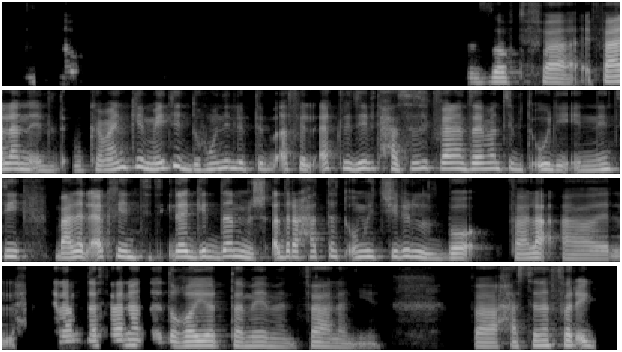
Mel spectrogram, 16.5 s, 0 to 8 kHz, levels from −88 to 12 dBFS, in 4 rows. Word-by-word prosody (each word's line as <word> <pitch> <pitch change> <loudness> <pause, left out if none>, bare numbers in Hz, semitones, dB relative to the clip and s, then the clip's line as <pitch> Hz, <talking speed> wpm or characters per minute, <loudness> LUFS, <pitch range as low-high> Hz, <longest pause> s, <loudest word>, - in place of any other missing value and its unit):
بالضبط. - - -18 2.6
بالضبط، 170 +2 -2
ففعلًا 185 +5 +3
الد 155 0 -7
وكمان 180 +9 0
كمية 225 -5 +3
الدهون 200 - +1
اللي 225 -2 +2
بتبقى 205 -1 -4
في 190 - -14
الأكل 220 +4 -2
دي 215 +2 +3
بتحسسِك 220 +1 -2
فعلًا 215 -1 +4
زي 210 +1 +4
ما 215 - +1
أنتِ 215 -1 -2
بتقولي، 185 -2 0
إن 160 +3 -5
أنتِ 195 +1 0 0.4
بعد 180 +3 +4
الأكل 215 +1 +3
أنتِ 200 -2 0
تقيلة 210 +1 +4
جدًا 215 +2 +2
مش 190 -6 0
قادرة 205 +2 +2
حتى 210 +2 -4
تقومي 210 0 0
تشيلي 215 +2 -2
الأطباق، 170 -5 -1
فلأ، 165 +3 +1 0.3
الكلام 175 +4 -5
ده 180 - +2
فعلًا 195 +1 +3
اتغيّر 175 +1 +3
تمامًا 165 -4 -5
فعلًا 150 -4 -3
يعني. - - -15 0.6
فحسينا 155 +4 -1
بفرق 185 0 +1
ك 170 - -10
190 Hz, 155 wpm, -23 LUFS, 170-215 Hz, 2.6 s, فعلًا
